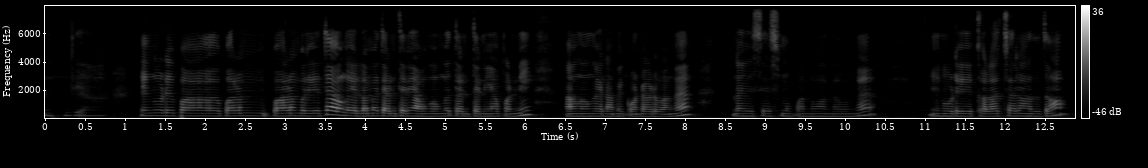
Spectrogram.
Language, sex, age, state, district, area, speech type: Tamil, female, 45-60, Tamil Nadu, Ariyalur, rural, spontaneous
